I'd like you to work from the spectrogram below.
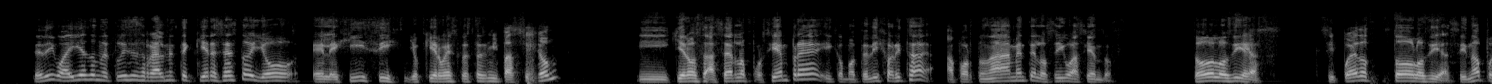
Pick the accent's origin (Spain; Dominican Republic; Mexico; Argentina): Mexico; Puerto Escondido, Oaxaca; yo soy nacido y crecido en Puerto Escondido. Y yo inicié a hacer surf a los 13 años.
